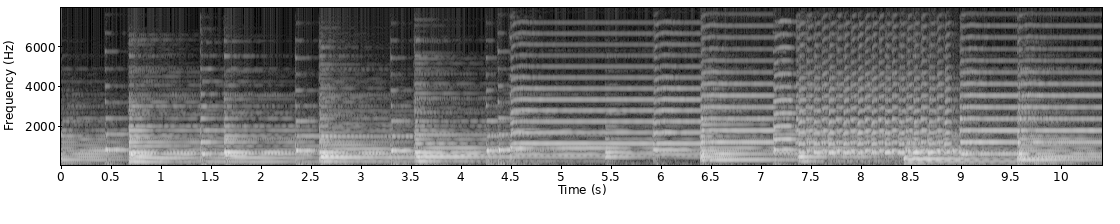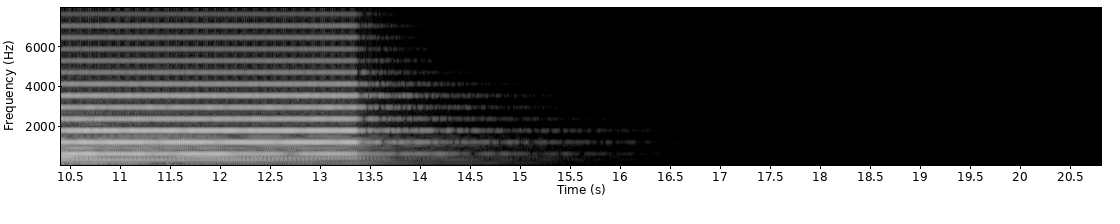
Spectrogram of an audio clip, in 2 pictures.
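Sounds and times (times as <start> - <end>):
largo classical piece: 0.0 - 14.5.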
